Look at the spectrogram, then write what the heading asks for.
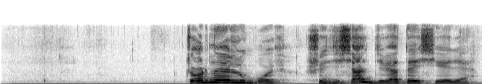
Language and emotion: Russian, neutral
